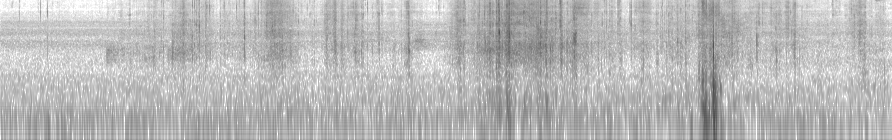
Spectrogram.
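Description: Dry leaf litter rustling and crinkling in irregular spells, with one sharp thump about seven seconds in, the loudest sound.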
